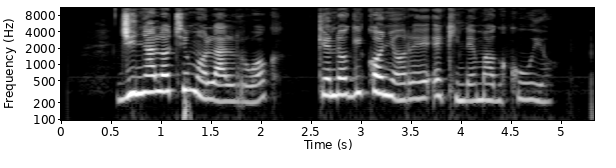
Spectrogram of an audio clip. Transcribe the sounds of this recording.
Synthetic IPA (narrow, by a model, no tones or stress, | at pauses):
d͡ʒiɲalɔtɪmɔlalrwɔkː | endoɡɪkɔɲɔɾɛekindemaɡkujo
